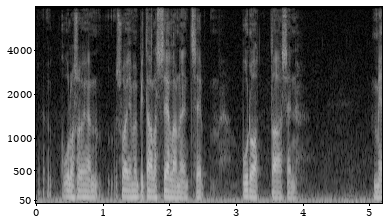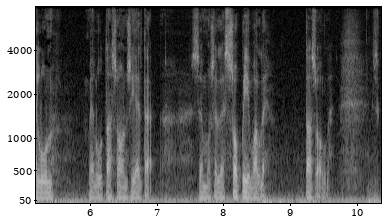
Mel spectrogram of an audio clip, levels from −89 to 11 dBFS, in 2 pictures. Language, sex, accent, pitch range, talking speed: Finnish, male, native, 80-95 Hz, 95 wpm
